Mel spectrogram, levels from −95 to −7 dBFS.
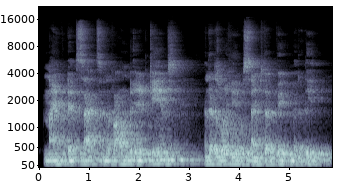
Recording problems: off-mic speech; far
room echo; noticeable; dies away in 1.5 s

